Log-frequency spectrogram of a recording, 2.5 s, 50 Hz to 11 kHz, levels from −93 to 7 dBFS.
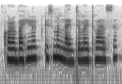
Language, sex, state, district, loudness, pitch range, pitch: Assamese, female, Assam, Kamrup Metropolitan, -13 LUFS, 240-275 Hz, 250 Hz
